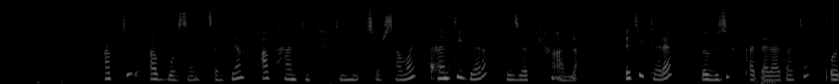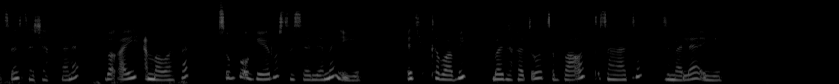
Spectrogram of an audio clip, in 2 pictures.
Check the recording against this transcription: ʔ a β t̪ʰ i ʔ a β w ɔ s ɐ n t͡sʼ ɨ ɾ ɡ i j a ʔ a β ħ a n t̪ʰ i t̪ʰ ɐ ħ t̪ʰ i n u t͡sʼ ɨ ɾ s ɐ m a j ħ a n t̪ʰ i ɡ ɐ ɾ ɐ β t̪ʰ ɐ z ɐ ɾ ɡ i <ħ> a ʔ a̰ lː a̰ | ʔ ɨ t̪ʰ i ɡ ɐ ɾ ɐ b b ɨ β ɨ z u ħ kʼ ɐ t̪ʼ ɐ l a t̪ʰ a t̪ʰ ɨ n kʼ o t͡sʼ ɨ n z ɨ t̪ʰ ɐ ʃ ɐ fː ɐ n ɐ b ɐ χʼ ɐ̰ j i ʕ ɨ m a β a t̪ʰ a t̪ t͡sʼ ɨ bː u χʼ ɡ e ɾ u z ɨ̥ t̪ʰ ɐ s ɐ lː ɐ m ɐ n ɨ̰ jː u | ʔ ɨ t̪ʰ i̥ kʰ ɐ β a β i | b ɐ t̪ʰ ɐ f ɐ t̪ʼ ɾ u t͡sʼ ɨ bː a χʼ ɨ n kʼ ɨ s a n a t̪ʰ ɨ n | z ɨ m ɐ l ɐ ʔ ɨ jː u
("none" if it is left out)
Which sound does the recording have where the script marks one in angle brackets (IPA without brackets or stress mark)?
ħ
